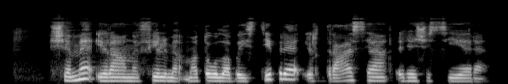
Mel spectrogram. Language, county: Lithuanian, Panevėžys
